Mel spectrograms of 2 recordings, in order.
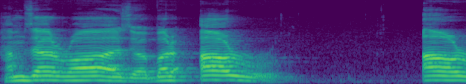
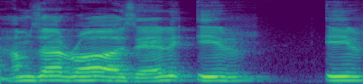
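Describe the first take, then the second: First: Thick, rounded r in আর; আর with a dark rolled ending; heavy r. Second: Light, spread r in ইর; ইর with a light front ending; thin r. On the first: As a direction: fill the mouth on the র of আর. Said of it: "র সাকিন মোটা হয়". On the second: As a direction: keep the র of ইর thin. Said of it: "র সাকিন পাতলা হয়". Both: Shown as a demonstration.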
